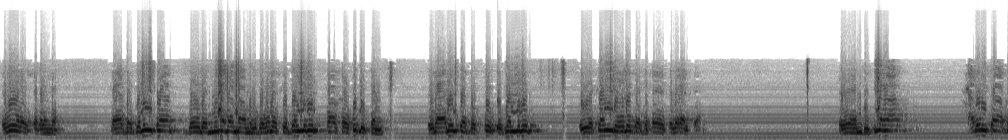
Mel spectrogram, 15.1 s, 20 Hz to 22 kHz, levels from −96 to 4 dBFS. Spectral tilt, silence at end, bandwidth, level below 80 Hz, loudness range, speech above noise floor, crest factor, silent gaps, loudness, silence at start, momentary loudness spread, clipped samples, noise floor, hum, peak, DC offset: -8 dB/octave; 0 s; 6 kHz; -42 dBFS; 5 LU; 23 dB; 8 dB; none; -7 LUFS; 0 s; 22 LU; 2%; -28 dBFS; none; 0 dBFS; under 0.1%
